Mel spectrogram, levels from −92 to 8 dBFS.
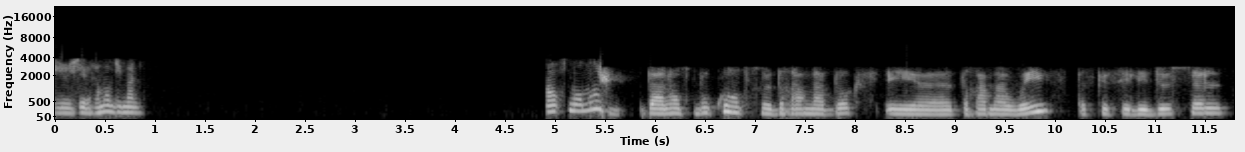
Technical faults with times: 0.00-11.80 G.729 codec
5.00-5.07 VoIP packet loss concealed by the speech codec
5.46-11.80 section at the wrong speed

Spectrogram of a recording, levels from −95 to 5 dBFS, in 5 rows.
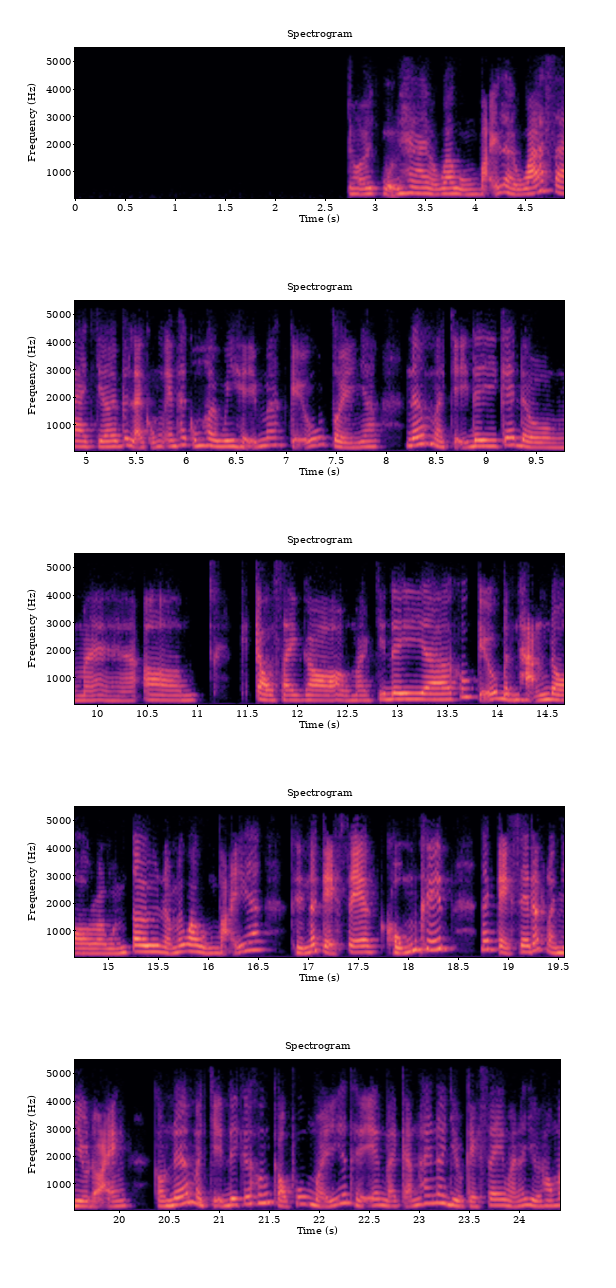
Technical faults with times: none

